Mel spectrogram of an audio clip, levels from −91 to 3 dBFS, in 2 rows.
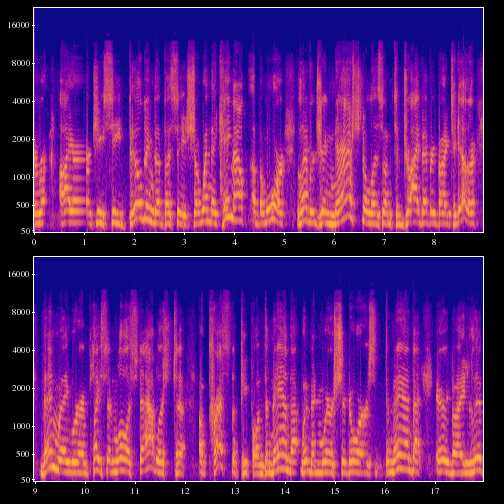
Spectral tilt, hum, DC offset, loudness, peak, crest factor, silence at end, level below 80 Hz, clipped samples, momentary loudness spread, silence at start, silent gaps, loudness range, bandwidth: -5.5 dB/octave; none; under 0.1%; -19 LUFS; -8 dBFS; 10 dB; 0 s; -60 dBFS; under 0.1%; 5 LU; 0 s; none; 2 LU; 11.5 kHz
